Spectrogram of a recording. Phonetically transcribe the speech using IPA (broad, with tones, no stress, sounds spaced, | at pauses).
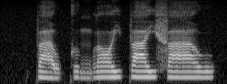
p aː˨˩ w k ʊ˨˩ ŋ l ɔː˨ j p aː˧ j f aː˧ w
